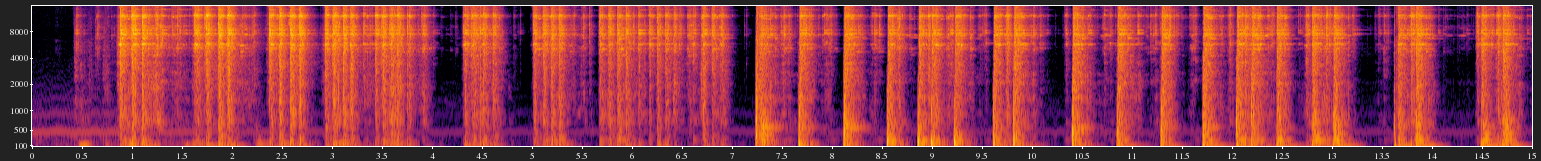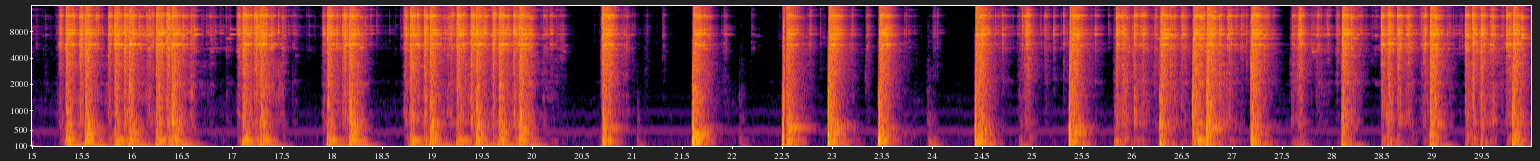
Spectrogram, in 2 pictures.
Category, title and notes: Instrument samples > Percussion
Rock-tambourine samples
some basic samples of Alex's tambourine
